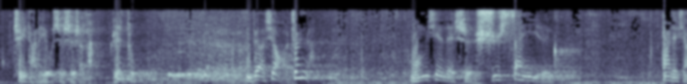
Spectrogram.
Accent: China; now in United States; 我们是中国人，可现在跑到美国来常住了

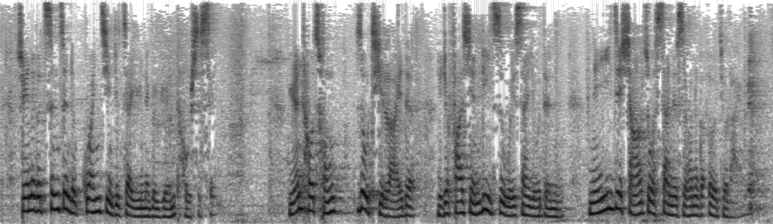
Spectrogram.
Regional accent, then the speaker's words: China; 我就觉得说你这个美国人怎么欺负我们中国人啊？

